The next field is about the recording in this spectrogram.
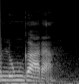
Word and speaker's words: Lungara: o Lungara, como se pronuncia correctamente.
